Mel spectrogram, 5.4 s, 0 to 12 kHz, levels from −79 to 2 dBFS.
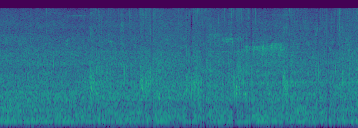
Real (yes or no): yes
